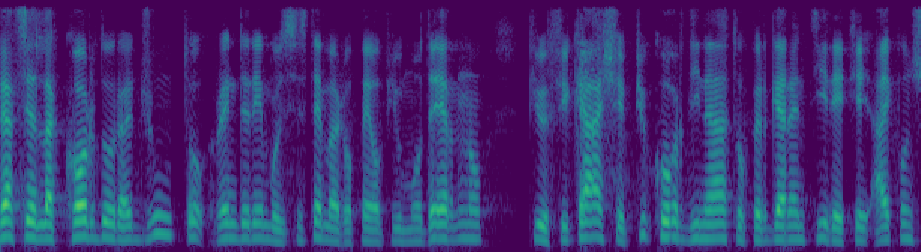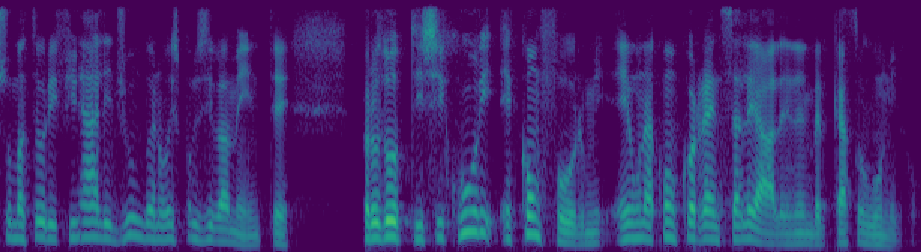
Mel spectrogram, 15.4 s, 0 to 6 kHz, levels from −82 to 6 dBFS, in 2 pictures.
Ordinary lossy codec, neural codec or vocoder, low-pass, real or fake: none; codec, 16 kHz, 0.8 kbps, ZipCodec; 5.4 kHz; fake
